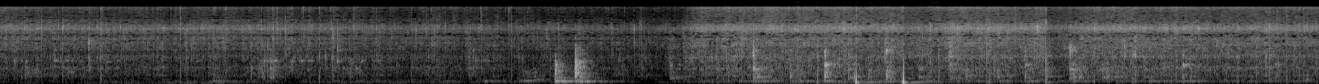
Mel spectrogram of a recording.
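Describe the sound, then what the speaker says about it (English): Roughly pounded garlic and ginger frying in hot oil, a steady close sizzle that grows louder and denser partway through, with occasional clinks and scrapes of stirring, no voices. "The oil is heated, so now let's add the roughly pounded garlic and ginger."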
